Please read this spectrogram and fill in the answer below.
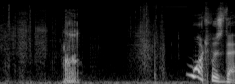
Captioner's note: snorts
